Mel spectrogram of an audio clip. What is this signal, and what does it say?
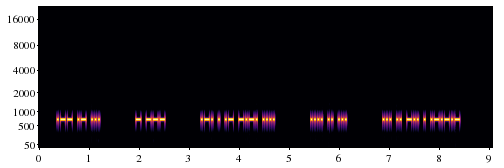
Morse code, heard as a keyed tone, about 36 wpm, 700 Hz. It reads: WAS TO REACH HIS SIDE.
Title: 3x Word-Spacing - Sentences from Top 400 Words - 35wpm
